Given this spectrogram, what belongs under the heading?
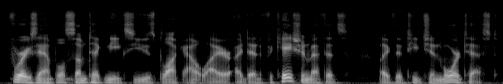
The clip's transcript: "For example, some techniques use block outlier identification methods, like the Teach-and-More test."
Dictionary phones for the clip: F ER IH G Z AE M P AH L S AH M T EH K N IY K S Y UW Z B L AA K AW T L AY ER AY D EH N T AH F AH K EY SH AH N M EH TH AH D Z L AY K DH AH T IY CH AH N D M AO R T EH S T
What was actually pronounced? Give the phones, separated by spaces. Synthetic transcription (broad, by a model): F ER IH G Z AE M P L S AH M T EH K N IY K S Y UW Z B L AA K AW T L AY ER AY D EH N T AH F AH K EY SH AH N M EH TH AH D Z L AY K DH AH T IY CH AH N M AO R T EH S T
